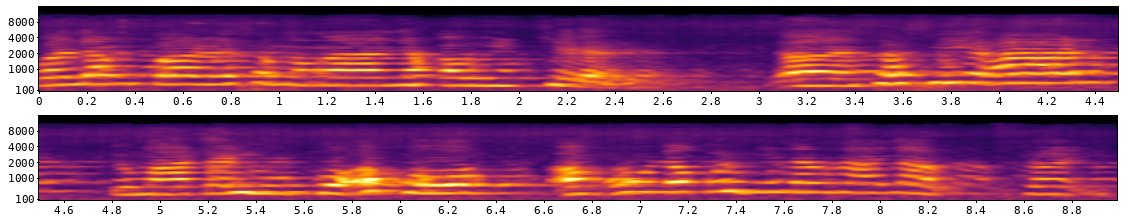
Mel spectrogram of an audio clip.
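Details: Adult woman with cerebral palsy speaking Filipino. Dysarthria (cerebral palsy).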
